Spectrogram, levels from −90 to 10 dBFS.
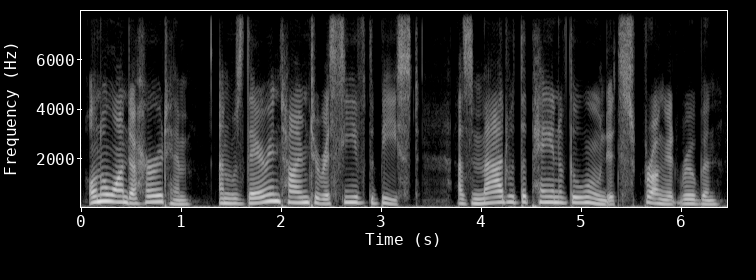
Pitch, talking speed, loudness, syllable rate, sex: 200 Hz, 225 wpm, -17 LUFS, 5.4 syllables/s, female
